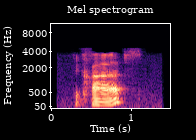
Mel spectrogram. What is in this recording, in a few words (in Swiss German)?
"krabs", alsace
